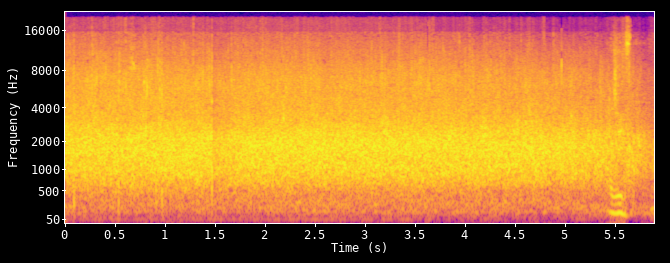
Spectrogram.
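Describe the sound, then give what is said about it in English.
An audience claps steadily for about six seconds, a dense, even patter of many hands at a consistently loud level, with a brief rising voice-like sound just before it ends. “And that, I think, is worth an applause.”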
